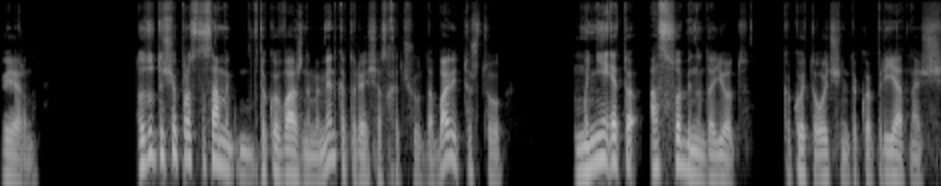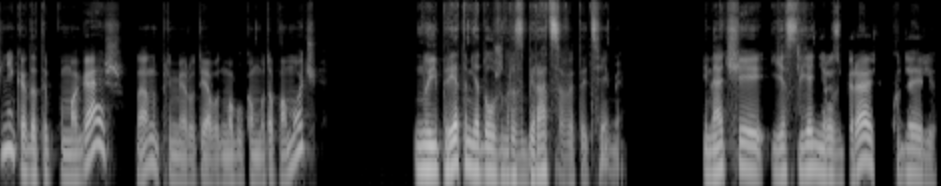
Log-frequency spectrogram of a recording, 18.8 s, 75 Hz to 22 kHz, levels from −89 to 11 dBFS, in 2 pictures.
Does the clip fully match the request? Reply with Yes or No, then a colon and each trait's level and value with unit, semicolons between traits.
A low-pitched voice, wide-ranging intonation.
Yes: low, 115 Hz; wide, 5.7 semitones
